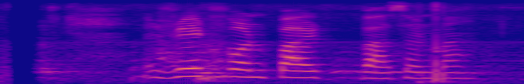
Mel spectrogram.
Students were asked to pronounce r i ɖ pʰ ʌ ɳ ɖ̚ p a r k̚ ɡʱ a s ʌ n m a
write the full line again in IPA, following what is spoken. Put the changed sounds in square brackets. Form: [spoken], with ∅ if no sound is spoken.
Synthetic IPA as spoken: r [e] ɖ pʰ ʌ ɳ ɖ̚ p a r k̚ [bʱ] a s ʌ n m a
